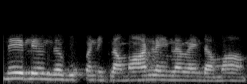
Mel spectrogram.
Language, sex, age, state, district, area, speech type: Tamil, female, 18-30, Tamil Nadu, Viluppuram, rural, conversation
